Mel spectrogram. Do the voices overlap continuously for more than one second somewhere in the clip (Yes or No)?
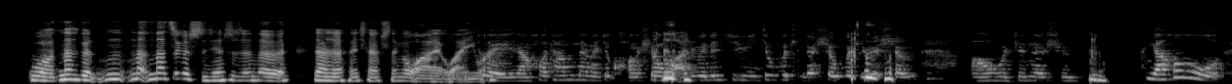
No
